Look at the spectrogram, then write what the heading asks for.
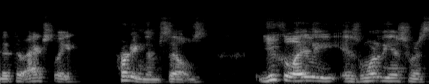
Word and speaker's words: ukulele: Because when I first began this, I watched a guy named Jake Shubakuro play it, and he called it an ukulele, which is probably the proper way to say it.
